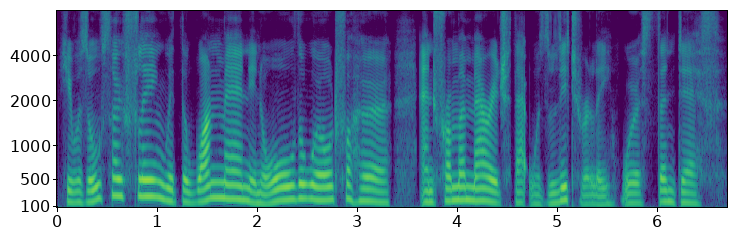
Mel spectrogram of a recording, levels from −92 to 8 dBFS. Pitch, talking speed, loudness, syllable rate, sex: 175 Hz, 215 wpm, -17 LUFS, 5.2 syllables/s, female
